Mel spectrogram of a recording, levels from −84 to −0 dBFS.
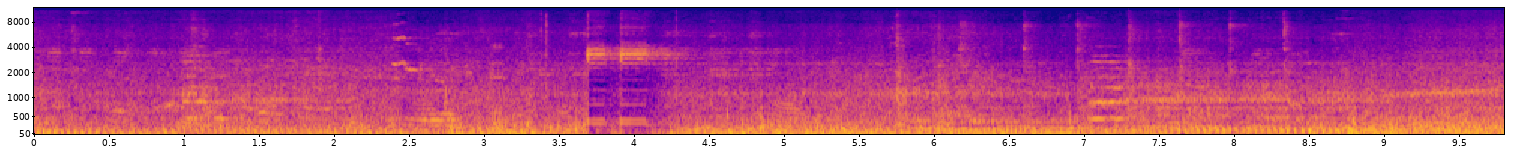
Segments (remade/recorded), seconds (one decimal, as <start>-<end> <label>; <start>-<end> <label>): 0.0-3.1 remade; 3.1-5.7 recorded; 5.7-6.2 remade; 6.2-6.7 recorded; 6.7-9.8 remade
